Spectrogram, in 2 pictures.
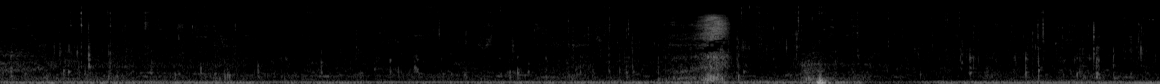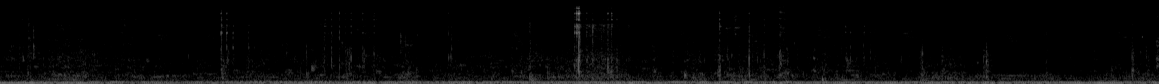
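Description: Kangal dogs chewing and moving about, with faint scattered rustles over a steady low hum. A loud short noise comes about seven seconds in, then a thump, and a single sharp click later on.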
